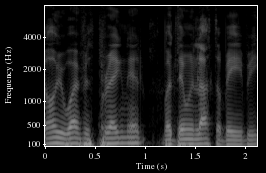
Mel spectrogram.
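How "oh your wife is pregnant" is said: ordinary talk, nothing marked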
